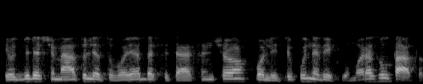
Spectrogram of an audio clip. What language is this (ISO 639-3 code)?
lit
